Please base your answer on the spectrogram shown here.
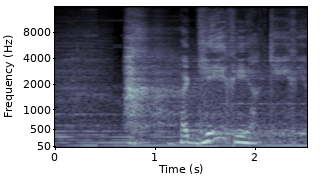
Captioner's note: chuckle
